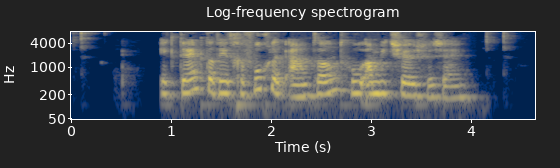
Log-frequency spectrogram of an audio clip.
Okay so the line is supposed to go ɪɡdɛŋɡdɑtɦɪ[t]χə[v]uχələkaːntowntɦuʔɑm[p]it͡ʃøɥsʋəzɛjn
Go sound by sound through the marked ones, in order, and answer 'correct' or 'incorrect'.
correct, correct, incorrect: b

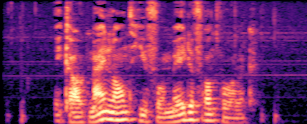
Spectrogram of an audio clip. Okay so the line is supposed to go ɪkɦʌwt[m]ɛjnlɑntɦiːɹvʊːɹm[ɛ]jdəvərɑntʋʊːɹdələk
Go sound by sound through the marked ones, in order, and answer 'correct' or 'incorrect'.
correct, incorrect: e

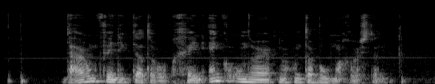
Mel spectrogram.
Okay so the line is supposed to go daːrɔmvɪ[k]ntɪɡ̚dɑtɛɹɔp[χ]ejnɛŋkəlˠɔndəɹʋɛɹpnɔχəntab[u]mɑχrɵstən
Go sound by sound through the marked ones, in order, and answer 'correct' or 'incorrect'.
incorrect: none, correct, correct

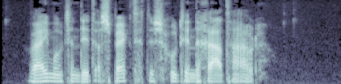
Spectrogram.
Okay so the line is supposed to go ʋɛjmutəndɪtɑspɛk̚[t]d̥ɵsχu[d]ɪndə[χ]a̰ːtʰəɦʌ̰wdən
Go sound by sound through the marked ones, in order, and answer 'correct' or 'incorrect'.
correct, incorrect: t, correct

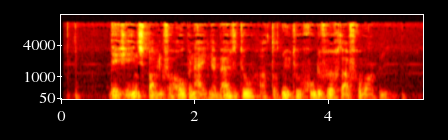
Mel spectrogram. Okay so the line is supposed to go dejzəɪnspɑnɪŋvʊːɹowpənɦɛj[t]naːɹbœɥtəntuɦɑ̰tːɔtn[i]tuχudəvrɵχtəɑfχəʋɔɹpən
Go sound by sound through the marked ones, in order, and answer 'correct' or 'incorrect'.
correct, incorrect: y

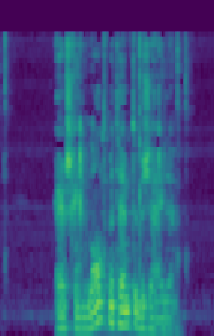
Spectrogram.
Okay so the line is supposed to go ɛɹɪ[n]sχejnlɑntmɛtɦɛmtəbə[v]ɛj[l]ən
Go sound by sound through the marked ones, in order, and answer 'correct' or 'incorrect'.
incorrect: none, incorrect: z, correct

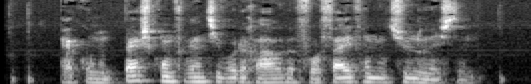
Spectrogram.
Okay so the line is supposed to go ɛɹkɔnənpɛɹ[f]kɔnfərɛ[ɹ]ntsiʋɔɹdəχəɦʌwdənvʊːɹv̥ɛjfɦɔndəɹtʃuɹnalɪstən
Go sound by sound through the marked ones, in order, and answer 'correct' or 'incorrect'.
incorrect: s, incorrect: none

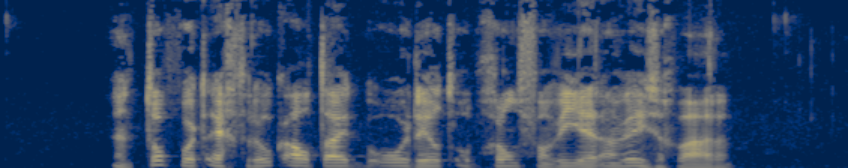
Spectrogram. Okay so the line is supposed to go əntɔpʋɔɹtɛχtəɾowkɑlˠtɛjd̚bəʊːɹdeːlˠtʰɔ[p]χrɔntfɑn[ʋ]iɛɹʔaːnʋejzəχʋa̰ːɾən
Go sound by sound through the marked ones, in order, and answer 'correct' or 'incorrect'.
correct, correct

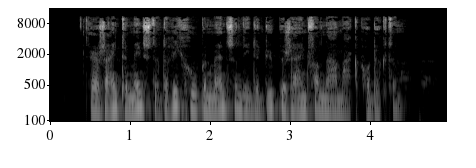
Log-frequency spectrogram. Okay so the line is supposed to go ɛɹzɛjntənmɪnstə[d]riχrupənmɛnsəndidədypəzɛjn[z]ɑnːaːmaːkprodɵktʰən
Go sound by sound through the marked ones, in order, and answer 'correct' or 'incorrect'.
correct, incorrect: v

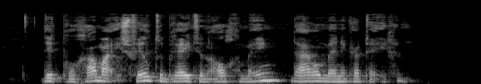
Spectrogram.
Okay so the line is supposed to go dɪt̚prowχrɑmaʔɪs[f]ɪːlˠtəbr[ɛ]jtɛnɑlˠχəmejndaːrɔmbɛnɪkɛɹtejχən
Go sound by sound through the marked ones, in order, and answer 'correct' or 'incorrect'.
correct, incorrect: e

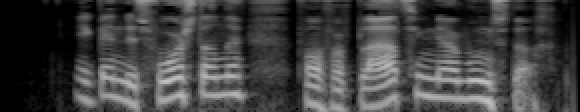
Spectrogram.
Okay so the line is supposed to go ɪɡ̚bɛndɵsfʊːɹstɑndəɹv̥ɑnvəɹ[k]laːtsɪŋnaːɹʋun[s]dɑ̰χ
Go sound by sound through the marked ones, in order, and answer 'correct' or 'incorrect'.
incorrect: p, incorrect: z

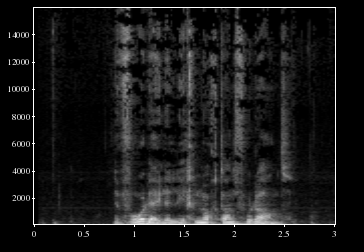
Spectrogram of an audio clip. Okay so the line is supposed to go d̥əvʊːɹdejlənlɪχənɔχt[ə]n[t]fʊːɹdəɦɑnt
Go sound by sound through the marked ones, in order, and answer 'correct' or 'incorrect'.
incorrect: ɑ, incorrect: s

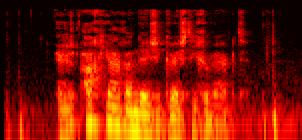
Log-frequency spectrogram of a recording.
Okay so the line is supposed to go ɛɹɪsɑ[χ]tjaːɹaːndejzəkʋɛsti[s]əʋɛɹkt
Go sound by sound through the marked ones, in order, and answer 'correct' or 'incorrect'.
correct, incorrect: χ

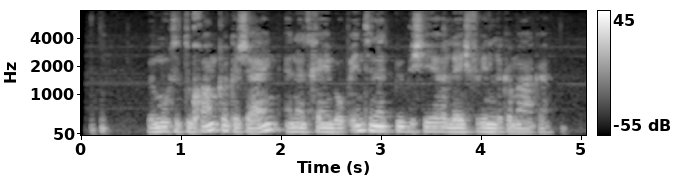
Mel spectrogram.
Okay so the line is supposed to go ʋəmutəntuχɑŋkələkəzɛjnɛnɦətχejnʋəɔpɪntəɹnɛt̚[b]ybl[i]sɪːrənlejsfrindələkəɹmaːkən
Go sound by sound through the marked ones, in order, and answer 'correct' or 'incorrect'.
incorrect: p, correct

